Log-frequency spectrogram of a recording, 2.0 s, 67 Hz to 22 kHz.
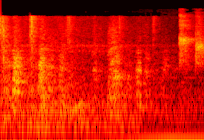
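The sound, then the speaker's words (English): A Labrador Retriever named Moxie, part of a University of Pennsylvania study training dogs to detect COVID-19 in humans, pants steadily with quick rhythmic breaths and a few soft whimpery tones, growing a little louder toward the end. “She's a Labrador Retriever, and she is part of a study at the University of Pennsylvania.”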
